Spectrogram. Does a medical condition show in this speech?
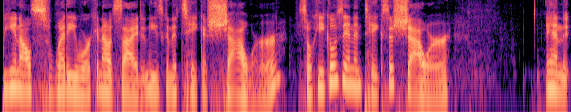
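No.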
